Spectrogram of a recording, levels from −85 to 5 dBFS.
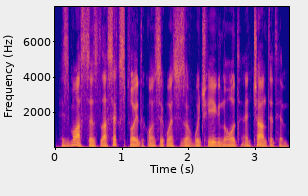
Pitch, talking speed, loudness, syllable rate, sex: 95 Hz, 205 wpm, -21 LUFS, 6.2 syllables/s, male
